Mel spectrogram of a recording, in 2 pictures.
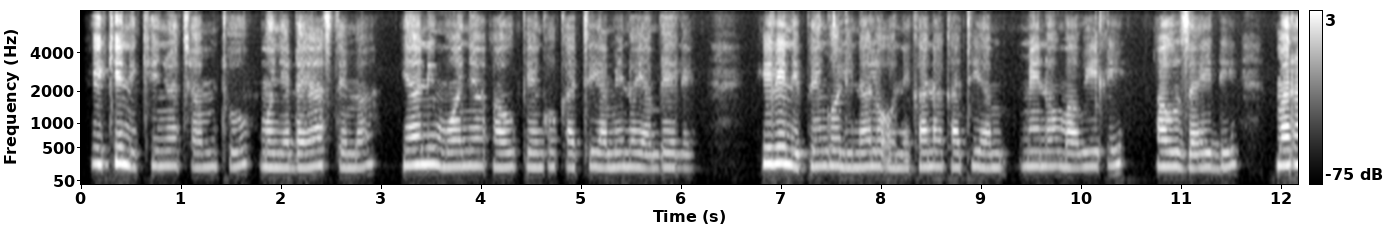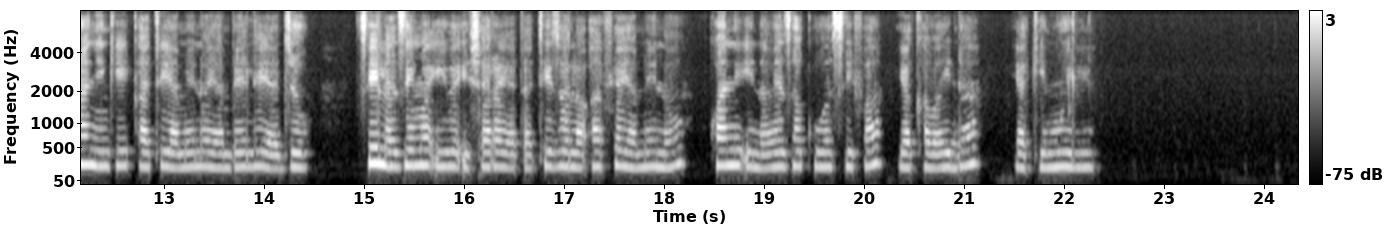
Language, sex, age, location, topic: Swahili, female, 18-24, Nairobi, health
